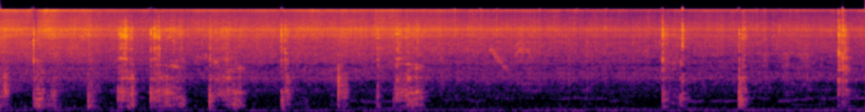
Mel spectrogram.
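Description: Pork and colocasia sizzling as they stir-fry in a kadai over a wood fire, a steady hiss. Repeated stirring strokes scrape and knock against the pan, quick and frequent in the first half and only a few near the end.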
